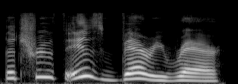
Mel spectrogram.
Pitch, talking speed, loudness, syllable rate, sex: 235 Hz, 125 wpm, -16 LUFS, 2.8 syllables/s, female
